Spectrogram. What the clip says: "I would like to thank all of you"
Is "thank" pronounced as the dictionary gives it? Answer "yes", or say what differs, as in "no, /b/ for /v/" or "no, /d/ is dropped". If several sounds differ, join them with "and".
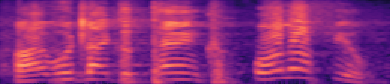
no, /t/ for /θ/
